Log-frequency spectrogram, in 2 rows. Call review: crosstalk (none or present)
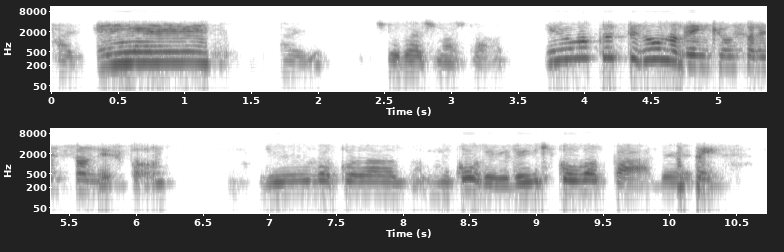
none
